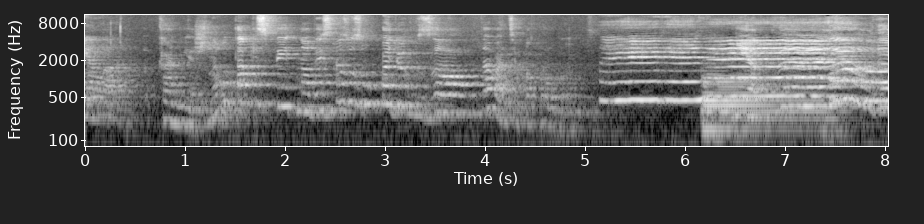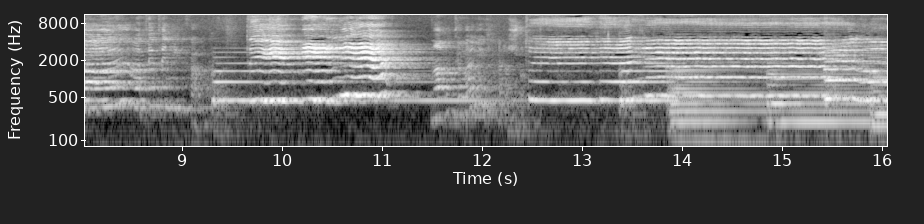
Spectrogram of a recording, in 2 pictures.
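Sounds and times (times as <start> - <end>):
boy singing classical song: 5.0 - 16.0
grand piano accompaniment: 6.2 - 16.0.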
